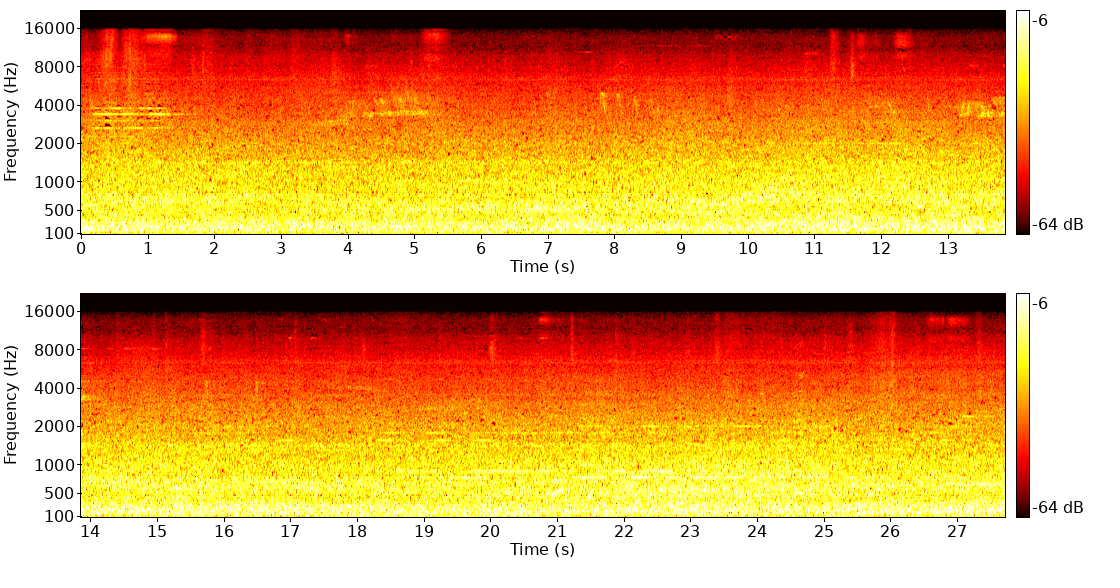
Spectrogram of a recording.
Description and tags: Mexico City Traffic
Recording of a highway taken from a rooftop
